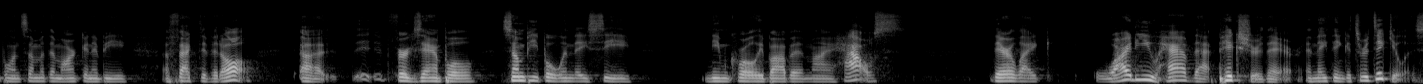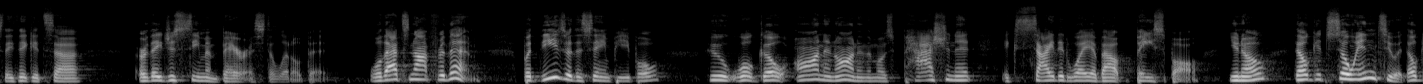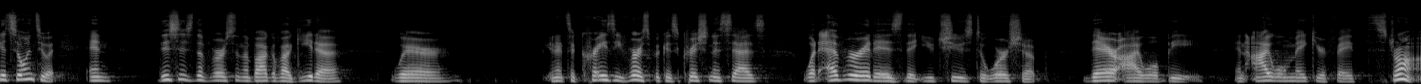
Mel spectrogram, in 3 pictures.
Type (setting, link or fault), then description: setting, live audience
